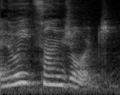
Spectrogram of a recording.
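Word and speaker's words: Nuits-Saint-Georges: Yeah, Nuit Saint Georges. That's how you say it.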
